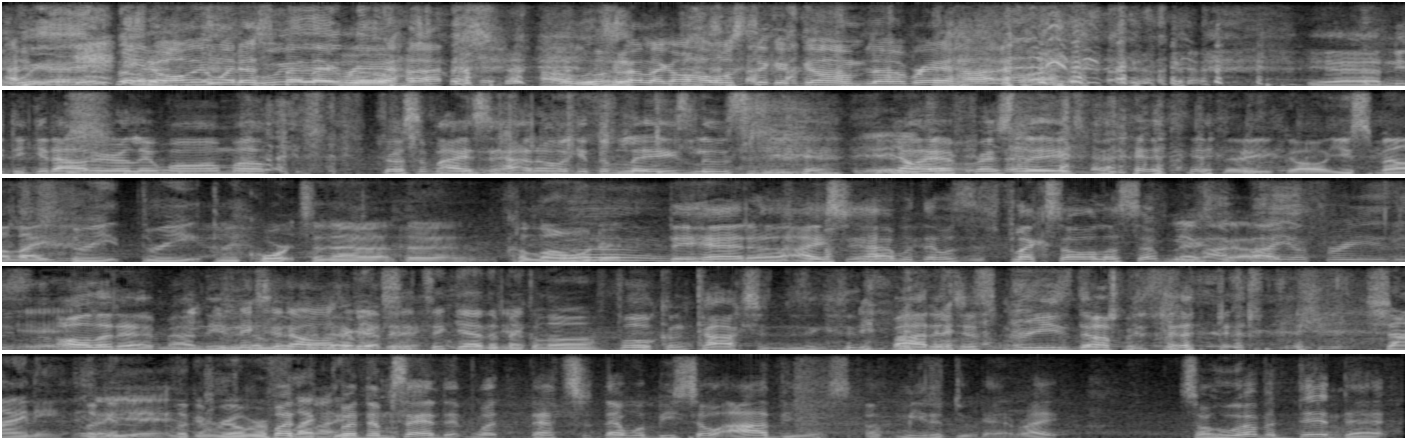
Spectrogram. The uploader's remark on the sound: at the CFL Alumni Association's Legends Luncheon on Friday at LIUNA Station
